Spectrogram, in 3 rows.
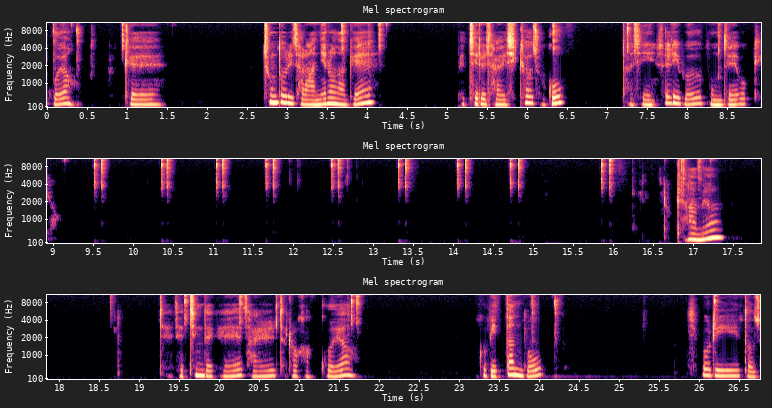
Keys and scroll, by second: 16.9 space, 22.3-22.9 typing.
